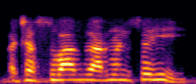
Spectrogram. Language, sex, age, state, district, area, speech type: Hindi, male, 60+, Uttar Pradesh, Jaunpur, rural, conversation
